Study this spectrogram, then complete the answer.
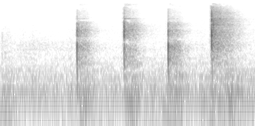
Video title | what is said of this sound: The Barbie movie and Ken's bump. | That did not crack, and it sounded like it cracked.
